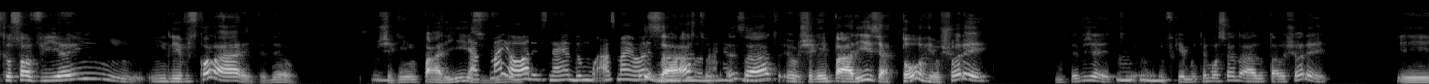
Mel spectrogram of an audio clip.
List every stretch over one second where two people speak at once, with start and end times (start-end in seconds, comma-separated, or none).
6.4-7.7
